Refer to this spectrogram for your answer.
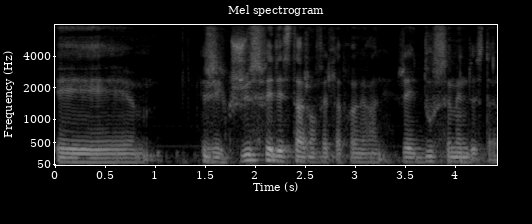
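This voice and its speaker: In a very deep, low pitch, a man speaks at a fairly quick pace with a monotone, flat intonation. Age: 20s. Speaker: barber and salon owner. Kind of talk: interview. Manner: hesitant, many fillers.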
